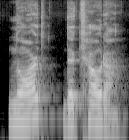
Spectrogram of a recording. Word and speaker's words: North Dakota: North Dakota. North Dakota. While you pronounce the second word, you got to stress on the second syllable.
